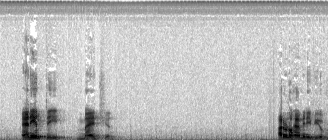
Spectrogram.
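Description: An elderly man speaks slowly and with emphasis into a microphone in a large hall.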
